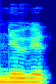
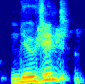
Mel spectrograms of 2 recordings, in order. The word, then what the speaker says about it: Nugent: artist i second that ted nougat oh is it neutral i know how to say his name nugent yep cat scratch fever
